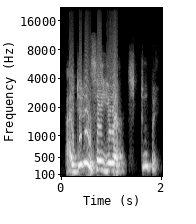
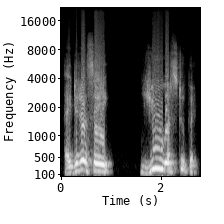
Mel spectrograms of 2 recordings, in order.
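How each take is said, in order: First: Slight break before an emphasized "stupid"; stress on STUPID. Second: Pause, then lean on "you"; emphasized "you" after a short break; stress on YOU. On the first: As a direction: hold back, then land on "stupid". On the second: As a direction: set "you" apart and stretch it. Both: Shown as a demonstration. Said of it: "depending on which word is emphasized".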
